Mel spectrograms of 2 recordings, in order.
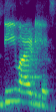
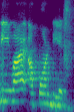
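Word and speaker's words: dy/dx: pronunciation जब आप करेंगे nobody will utter dy upon dx, it's not ratio at all.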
